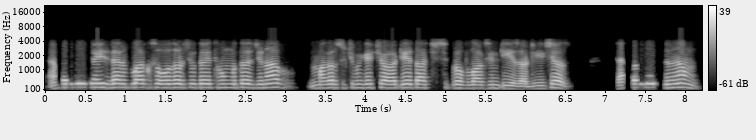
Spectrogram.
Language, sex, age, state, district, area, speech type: Kashmiri, male, 30-45, Jammu and Kashmir, Srinagar, urban, conversation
